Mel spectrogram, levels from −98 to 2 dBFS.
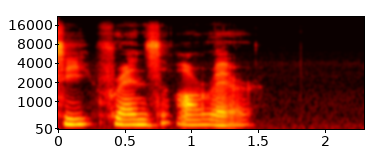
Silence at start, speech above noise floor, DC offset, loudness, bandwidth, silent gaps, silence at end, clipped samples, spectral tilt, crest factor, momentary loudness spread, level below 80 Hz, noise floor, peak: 0 s; 41 dB; under 0.1%; -30 LUFS; 17.5 kHz; none; 0.85 s; under 0.1%; -4 dB/octave; 18 dB; 4 LU; -76 dBFS; -72 dBFS; -14 dBFS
